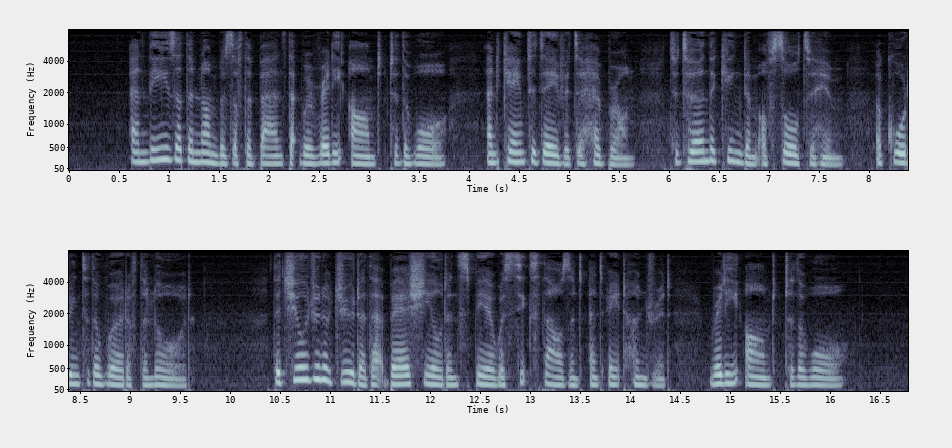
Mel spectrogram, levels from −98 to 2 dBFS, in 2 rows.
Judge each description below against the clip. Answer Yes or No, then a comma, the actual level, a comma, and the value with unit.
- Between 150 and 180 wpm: No, fast, 205 wpm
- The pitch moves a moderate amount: Yes, average, 3.8 semitones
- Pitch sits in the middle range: Yes, medium, 170 Hz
